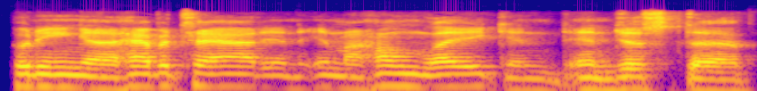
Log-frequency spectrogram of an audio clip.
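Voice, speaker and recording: A man's voice: mid-range voice, fairly even intonation, a little slow, a bit bright. A man from Northwest Arkansas, a company founder giving a folksy conference talk over a video call, full of fillers and restarts.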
